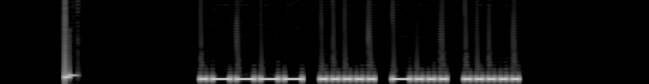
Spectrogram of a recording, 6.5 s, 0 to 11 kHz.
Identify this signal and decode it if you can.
Morse code, heard as a keyed tone, about 20 wpm, 700 Hz. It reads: 15B5
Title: Four Challenging Letter-Number Combinations 20wpm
